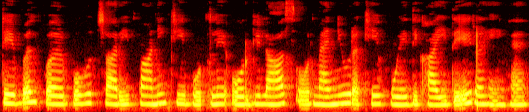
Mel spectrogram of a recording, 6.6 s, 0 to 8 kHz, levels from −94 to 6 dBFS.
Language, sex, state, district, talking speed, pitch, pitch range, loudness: Hindi, female, Punjab, Fazilka, 155 wpm, 225 Hz, 215-235 Hz, -15 LUFS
